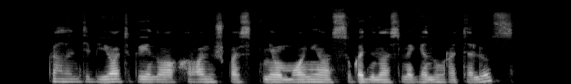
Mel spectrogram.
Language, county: Lithuanian, Kaunas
